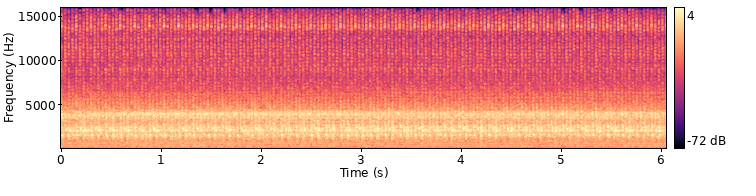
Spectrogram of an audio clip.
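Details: Kia Ceed with G4FG petrol engine knocking at idle: sharp, fairly regular tapping about three per second over a thin idle.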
